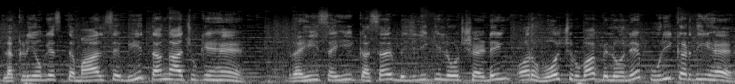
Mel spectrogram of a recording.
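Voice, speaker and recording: A man reporting in a formal, measured news voice-over. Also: high voice, over music. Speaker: field reporter.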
